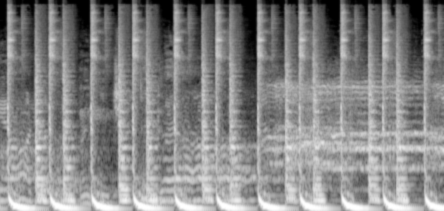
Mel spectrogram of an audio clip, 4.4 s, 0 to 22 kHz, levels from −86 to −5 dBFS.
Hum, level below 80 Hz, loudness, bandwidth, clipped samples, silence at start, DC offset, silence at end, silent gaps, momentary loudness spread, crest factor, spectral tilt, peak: none; -12 dBFS; -6 LUFS; over 20 kHz; 4%; 0 s; 0.7%; 0 s; none; 1 LU; 6 dB; -4 dB/octave; 0 dBFS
